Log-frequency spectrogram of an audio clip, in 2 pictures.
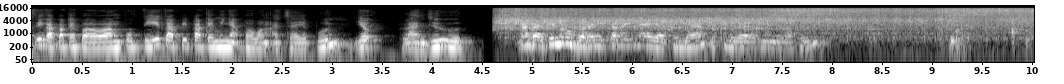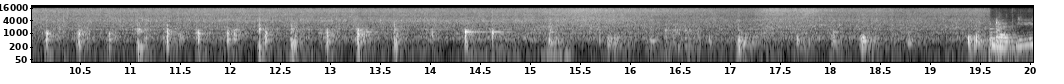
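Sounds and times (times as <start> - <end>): fish sizzling in oil: 4.6 - 19.6
spatula stirring in pan: 8.4 - 19.6.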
